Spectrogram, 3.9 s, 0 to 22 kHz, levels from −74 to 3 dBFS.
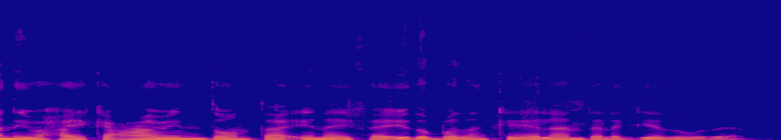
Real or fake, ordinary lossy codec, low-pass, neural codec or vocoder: real; none; 19.8 kHz; none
